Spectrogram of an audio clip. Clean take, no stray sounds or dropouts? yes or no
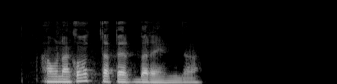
yes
